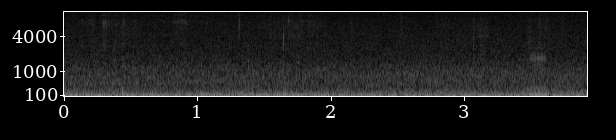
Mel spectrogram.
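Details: Red deer stag roaring during the 2023 rut, captured by a trail camera in a year when far fewer stags came to the rutting ground; a deep, steady, harmonic rumble that fills the whole stretch, low and unbroken.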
